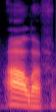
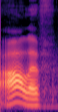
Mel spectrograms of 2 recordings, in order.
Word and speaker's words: aleph: Okay, so you don't pronounce the aleph. That X-looking letter is a nothing. I mean, it has no pronunciation. Okay, that's a silent letter in Hebrew.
